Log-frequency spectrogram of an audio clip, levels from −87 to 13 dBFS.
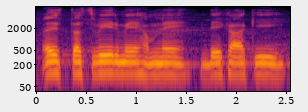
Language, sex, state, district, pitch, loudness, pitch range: Hindi, male, Bihar, Patna, 110 Hz, -16 LUFS, 110-120 Hz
